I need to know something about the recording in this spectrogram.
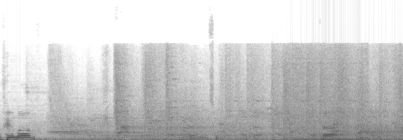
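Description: Game combat sounds clash and crackle with hits and blasts.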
